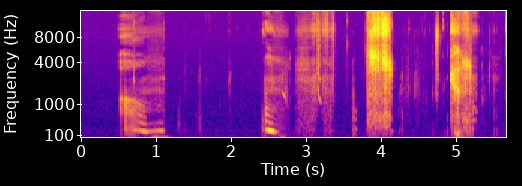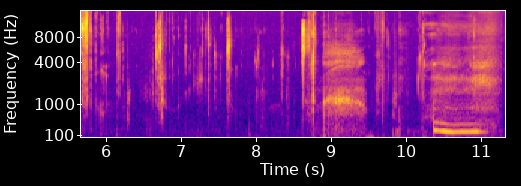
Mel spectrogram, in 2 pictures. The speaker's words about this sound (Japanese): 社長、どうぞ。私がチンカスもぐもぐするところ、ご覧ください。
